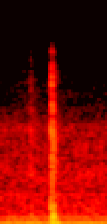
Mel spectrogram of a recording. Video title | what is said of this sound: Full PEDS EXAM smaller PRACTICE- STUDENT | the sound changes to a dull sound and that's good which means I hit something solid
